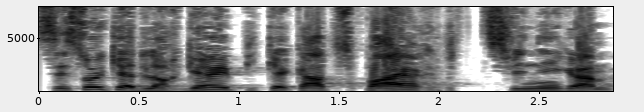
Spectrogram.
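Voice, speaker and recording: Recorded with a dry, close sound and no echo, a man with a Quebec accent talks at a fairly quick pace in a high pitch with ordinary pitch variation. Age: 40s. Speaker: martial arts instructor and podcast host. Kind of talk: casual conversation.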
